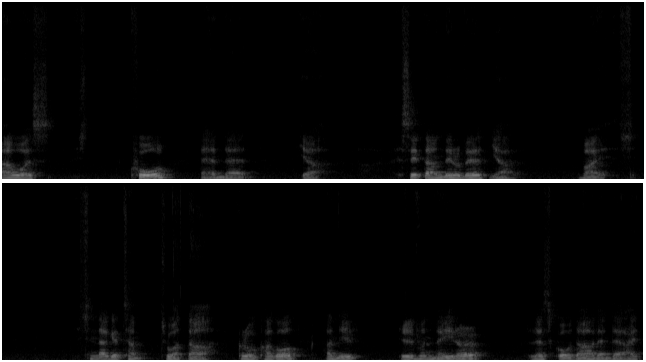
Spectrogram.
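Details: Adult man with aphasia due to stroke, with trouble speaking and collecting his thoughts and needing extra time to respond; reportedly takes blood thinners; aphasia.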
